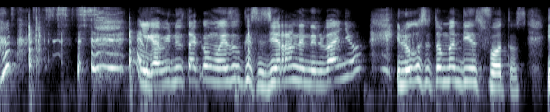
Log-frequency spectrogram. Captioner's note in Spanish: Riendo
